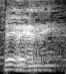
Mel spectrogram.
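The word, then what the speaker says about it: Fani: But one after another, you had Fanny, F-A-N-I, which is usually pronounced Fanny.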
